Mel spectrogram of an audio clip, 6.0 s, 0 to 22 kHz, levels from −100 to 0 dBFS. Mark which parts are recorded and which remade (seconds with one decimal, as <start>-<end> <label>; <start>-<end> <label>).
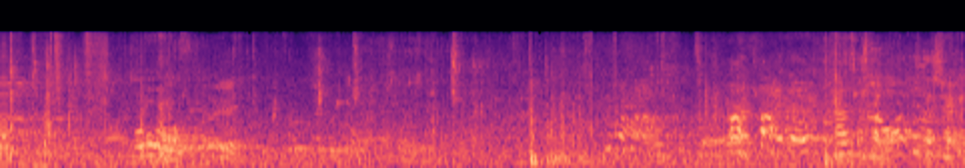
0.0-0.9 recorded; 0.9-1.4 remade; 1.4-2.3 recorded; 2.3-3.0 remade; 3.0-5.1 recorded; 5.1-6.0 remade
